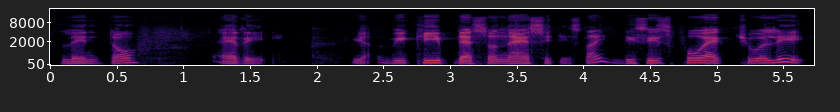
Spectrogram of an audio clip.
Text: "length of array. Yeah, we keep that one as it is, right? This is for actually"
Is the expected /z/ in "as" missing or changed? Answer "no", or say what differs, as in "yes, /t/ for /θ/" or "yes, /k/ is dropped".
yes, /s/ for /z/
